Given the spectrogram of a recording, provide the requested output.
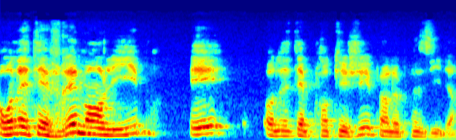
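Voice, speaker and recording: The man's voice sits at a high pitch. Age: 70s. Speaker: author and former EU policy adviser. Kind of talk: interview. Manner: halting.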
